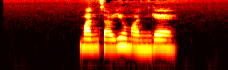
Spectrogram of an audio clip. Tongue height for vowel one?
low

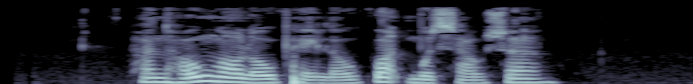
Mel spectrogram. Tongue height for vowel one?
low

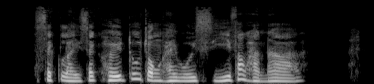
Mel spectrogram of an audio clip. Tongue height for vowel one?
high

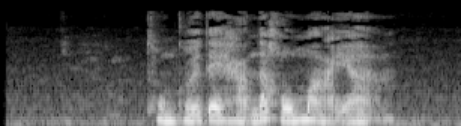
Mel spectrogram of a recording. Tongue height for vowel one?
high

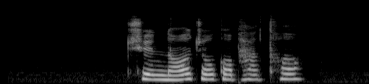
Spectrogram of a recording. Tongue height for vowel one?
high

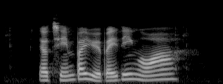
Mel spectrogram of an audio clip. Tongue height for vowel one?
low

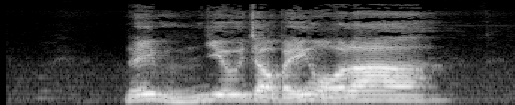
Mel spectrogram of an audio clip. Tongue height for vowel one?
mid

